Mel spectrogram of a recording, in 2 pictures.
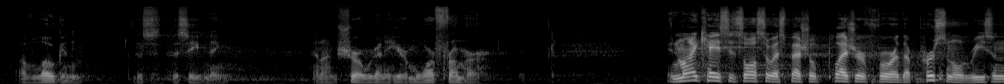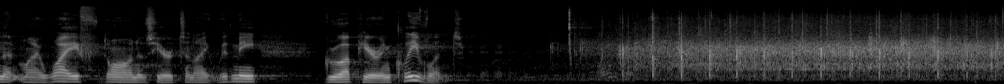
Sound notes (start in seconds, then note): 15.5 audience applauds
